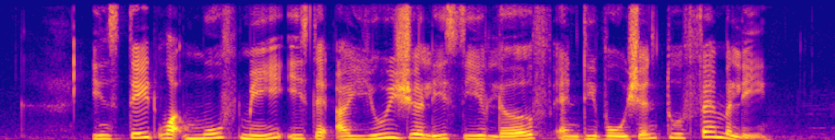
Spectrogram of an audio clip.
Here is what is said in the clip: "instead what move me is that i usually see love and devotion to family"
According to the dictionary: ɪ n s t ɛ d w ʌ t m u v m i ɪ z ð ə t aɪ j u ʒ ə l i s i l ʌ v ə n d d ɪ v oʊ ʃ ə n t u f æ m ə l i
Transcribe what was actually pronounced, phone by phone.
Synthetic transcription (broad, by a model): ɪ n s t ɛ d w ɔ t m u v m i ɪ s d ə t aɪ j u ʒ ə l i s i l ʌ v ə n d d ɪ v oʊ ʃ ə n t u f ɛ m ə l i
